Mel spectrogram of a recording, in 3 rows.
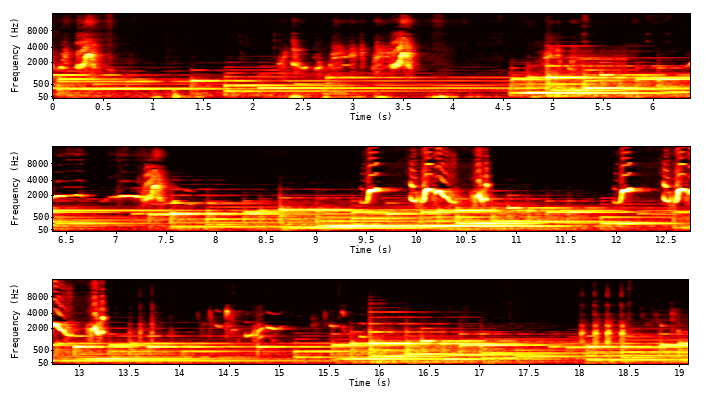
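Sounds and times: cockatiel whistling calls: 0.0s - 0.6s, 2.3s - 3.7s, 6.4s - 7.6s, 9.5s - 10.8s, 12.0s - 13.3s
piano chords music: 0.0s - 19.0s.

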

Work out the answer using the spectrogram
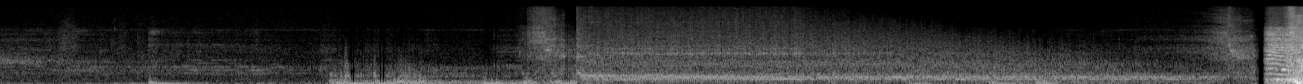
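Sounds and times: engine-like drone: 5.4s - 12.3s.

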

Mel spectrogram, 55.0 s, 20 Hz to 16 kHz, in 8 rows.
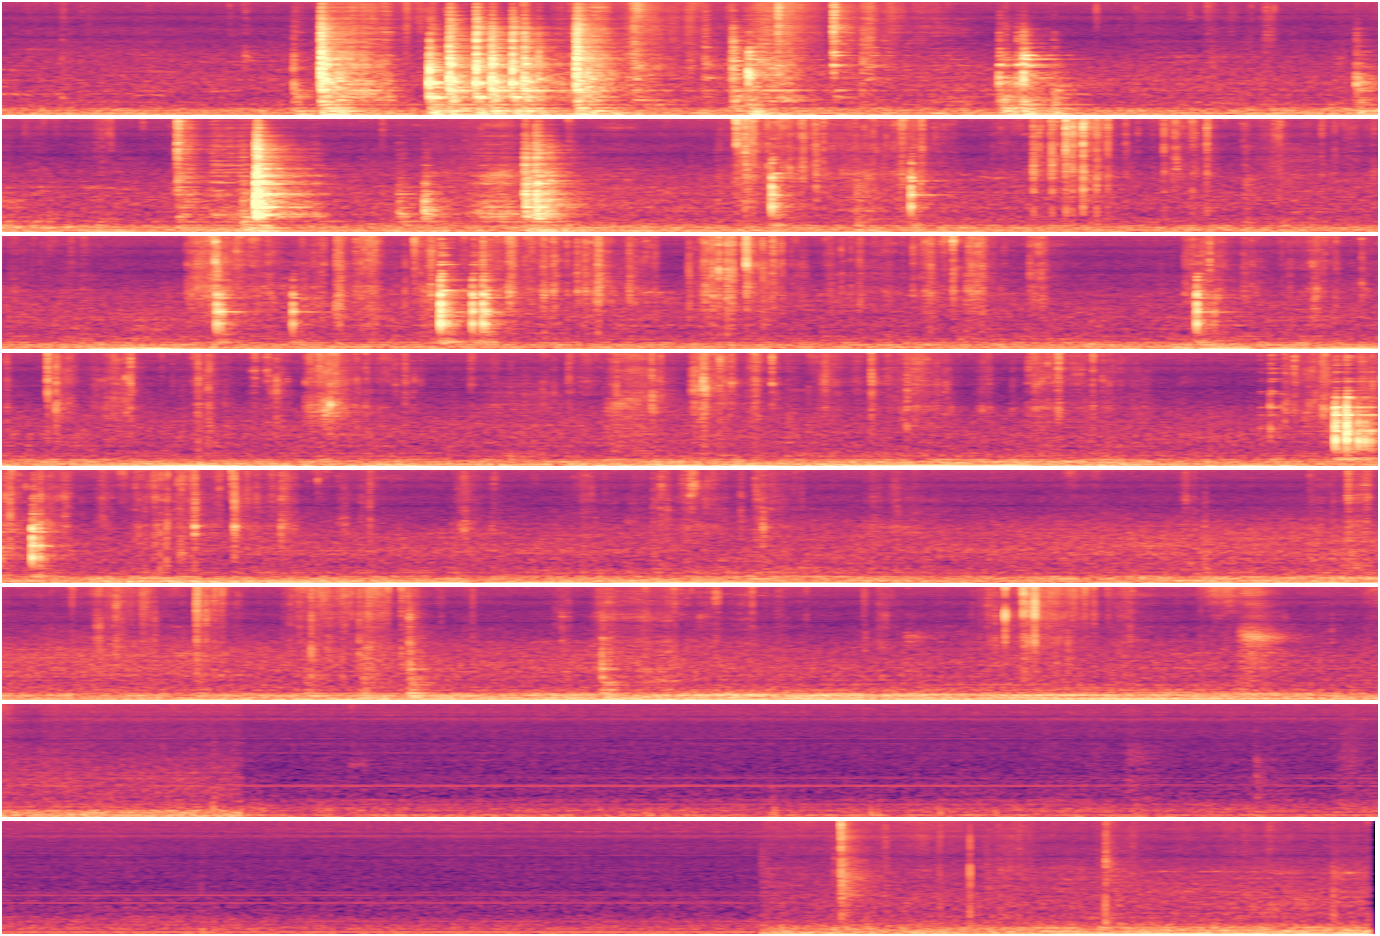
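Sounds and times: low room noise: 0.0s - 55.0s
low steady hum: 0.0s - 55.0s
lettuce leaves crackling: 10.5s - 32.2s, 33.4s - 40.8s.

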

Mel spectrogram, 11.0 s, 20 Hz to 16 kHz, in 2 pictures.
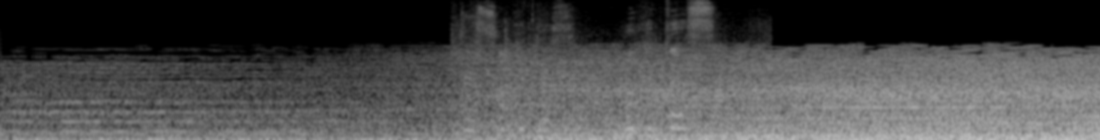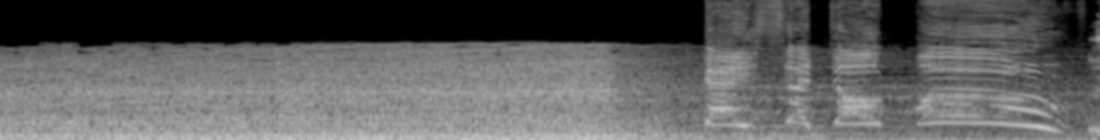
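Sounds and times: dense rumbling build-up: 2.2s - 10.1s.

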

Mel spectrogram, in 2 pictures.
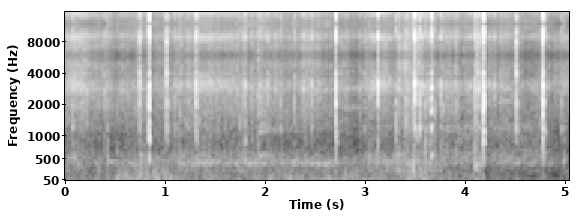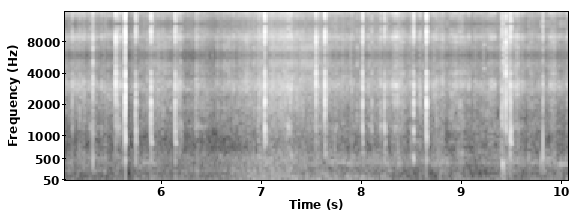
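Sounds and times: bike knocking over bumps: 0.0s - 10.0s
bike tyres rushing on dirt: 0.0s - 10.0s.

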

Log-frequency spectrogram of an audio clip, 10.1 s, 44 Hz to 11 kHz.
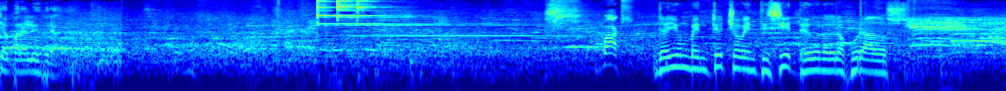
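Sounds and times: crowd chatter: 0.0s - 10.0s
boxing ring bell: 3.2s - 5.3s.

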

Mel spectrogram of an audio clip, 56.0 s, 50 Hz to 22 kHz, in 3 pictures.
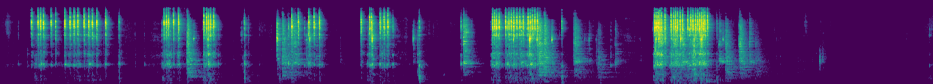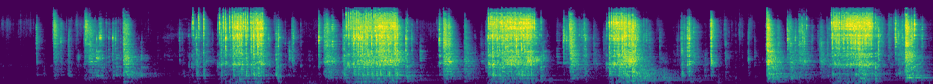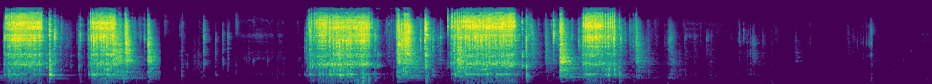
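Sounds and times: chain running through hoist: 0.6s - 2.3s, 3.2s - 4.4s, 5.6s - 6.5s, 7.2s - 8.0s, 9.8s - 11.2s, 13.1s - 14.4s, 22.4s - 24.4s, 25.0s - 27.6s, 28.3s - 32.5s, 34.1s - 40.2s, 43.4s - 50.3s.

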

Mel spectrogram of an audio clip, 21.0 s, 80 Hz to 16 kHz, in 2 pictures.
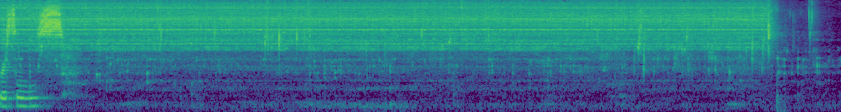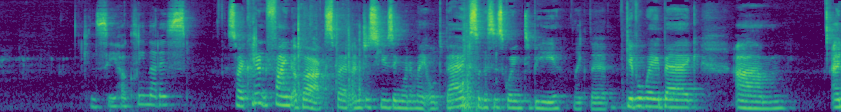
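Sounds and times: faucet running: 0.0s - 11.4s.

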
